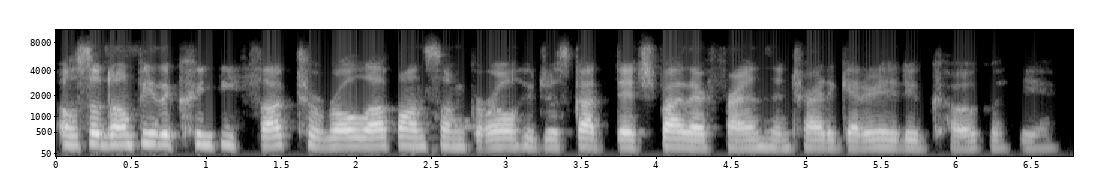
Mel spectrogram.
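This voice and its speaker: A woman's voice: on the low side, level tone, normal speed, darkish tone. Blunt woman guest, muffled sound. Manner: blunt, chiming in with short agreements. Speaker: podcast guest. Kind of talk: casual podcast chat.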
